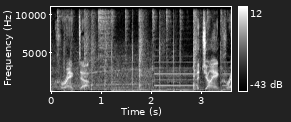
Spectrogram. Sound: machine beeping

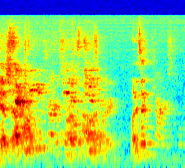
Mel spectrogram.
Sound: chatter

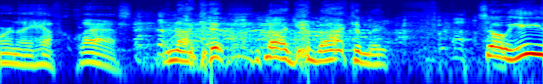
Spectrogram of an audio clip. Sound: audience laughs

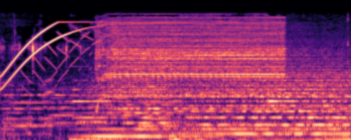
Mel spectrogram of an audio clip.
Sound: electric motors

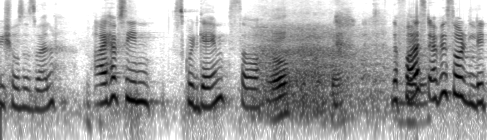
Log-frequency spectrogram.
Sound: laugh

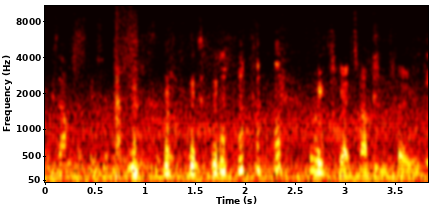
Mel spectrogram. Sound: laughter

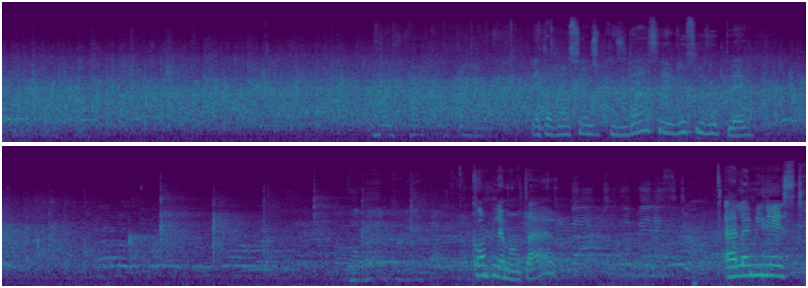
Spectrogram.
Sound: applause

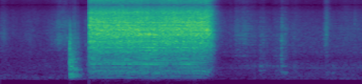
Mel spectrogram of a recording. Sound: power tools

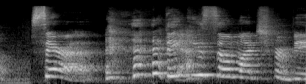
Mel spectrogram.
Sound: laughter

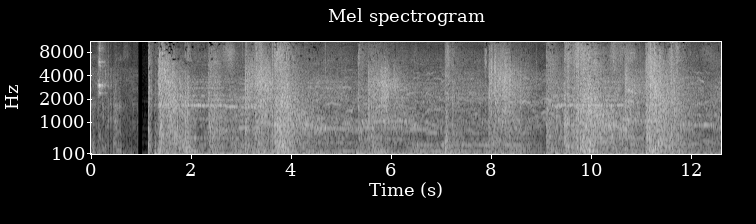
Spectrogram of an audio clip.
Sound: screams of perishing Communists

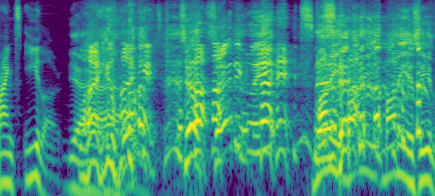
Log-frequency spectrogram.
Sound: group chattering

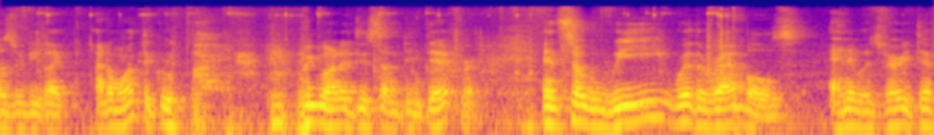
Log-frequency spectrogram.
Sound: laughs

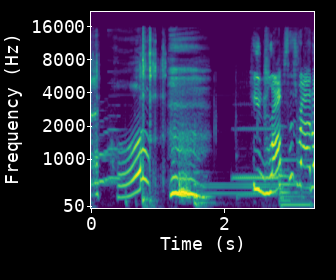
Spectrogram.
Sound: heavy sigh

